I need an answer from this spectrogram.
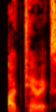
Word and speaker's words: Arc'teryx: Arcterix is pronounced Arcterix.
